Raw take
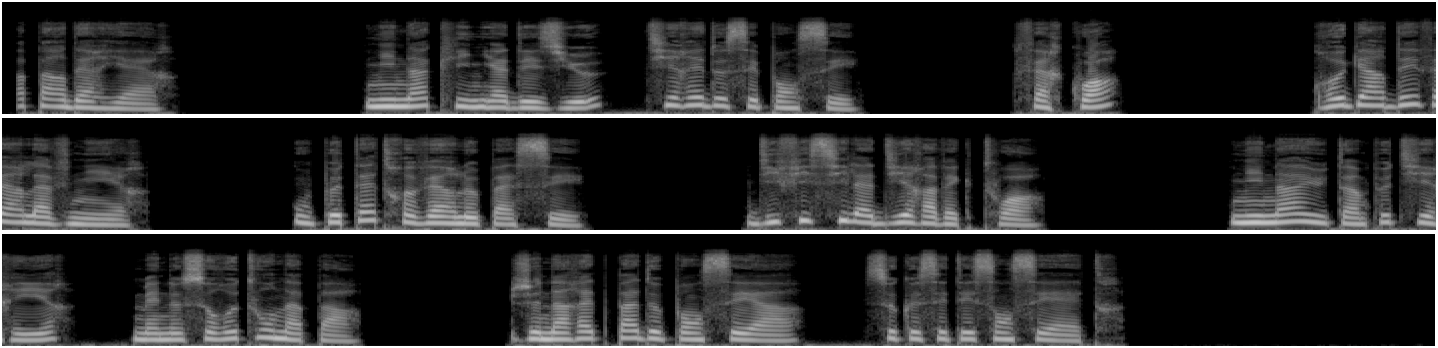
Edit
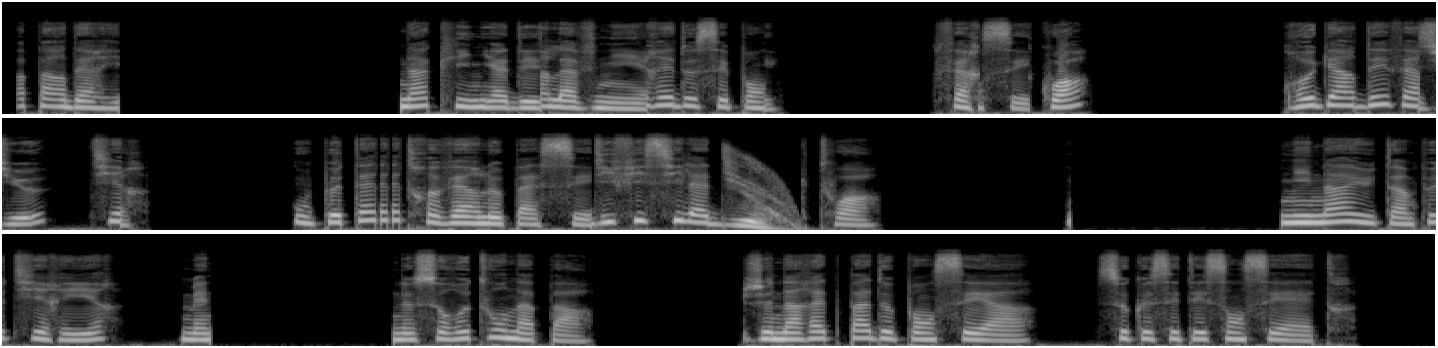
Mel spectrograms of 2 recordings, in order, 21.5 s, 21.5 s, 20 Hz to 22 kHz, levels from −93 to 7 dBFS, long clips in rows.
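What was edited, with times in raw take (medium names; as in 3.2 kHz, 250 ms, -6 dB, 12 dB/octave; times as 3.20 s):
0.58–1.99 s: mute
2.69–3.37 s: swap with 7.23–7.76 s
3.96–4.21 s: move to 5.28 s
9.00 s: stutter 0.06 s, 3 plays
9.99–10.93 s: delete
11.52 s: tape stop 0.46 s
13.32 s: insert room tone 1.06 s
15.13 s: insert room tone 0.92 s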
